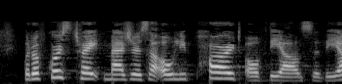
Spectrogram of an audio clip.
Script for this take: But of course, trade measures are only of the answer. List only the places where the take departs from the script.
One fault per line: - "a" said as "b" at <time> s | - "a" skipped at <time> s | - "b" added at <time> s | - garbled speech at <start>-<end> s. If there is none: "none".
- "part" added at 1.9 s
